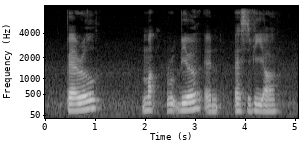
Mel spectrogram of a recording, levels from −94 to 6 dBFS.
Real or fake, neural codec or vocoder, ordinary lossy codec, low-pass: real; none; none; 7.2 kHz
